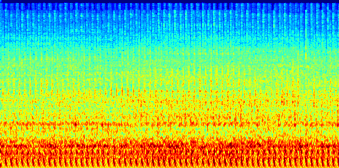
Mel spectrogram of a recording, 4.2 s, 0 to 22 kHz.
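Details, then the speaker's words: Honda Forza 125 scooter after starter-alternator replacement, first start: sharp, rapid puffing at idle, a chuff with every firing, from a hole in the exhaust; the bike is smoky and kept outdoors uncovered. "Um, exhaust's got a hole in it."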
